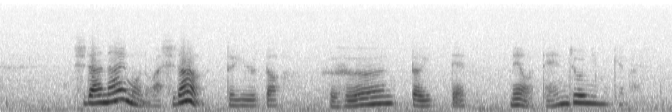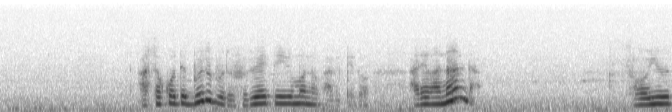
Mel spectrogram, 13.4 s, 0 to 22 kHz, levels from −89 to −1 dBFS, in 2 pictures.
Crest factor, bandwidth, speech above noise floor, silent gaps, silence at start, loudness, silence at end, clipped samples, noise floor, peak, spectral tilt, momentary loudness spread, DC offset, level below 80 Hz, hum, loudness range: 20 dB; 19 kHz; 24 dB; none; 0.4 s; -30 LUFS; 0 s; under 0.1%; -52 dBFS; -12 dBFS; -8 dB/octave; 21 LU; under 0.1%; -56 dBFS; none; 6 LU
